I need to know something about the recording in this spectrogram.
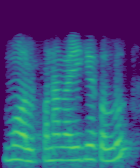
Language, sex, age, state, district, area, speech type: Assamese, female, 30-45, Assam, Jorhat, urban, conversation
